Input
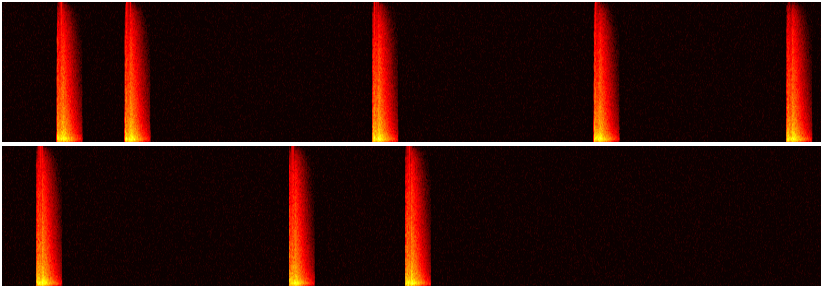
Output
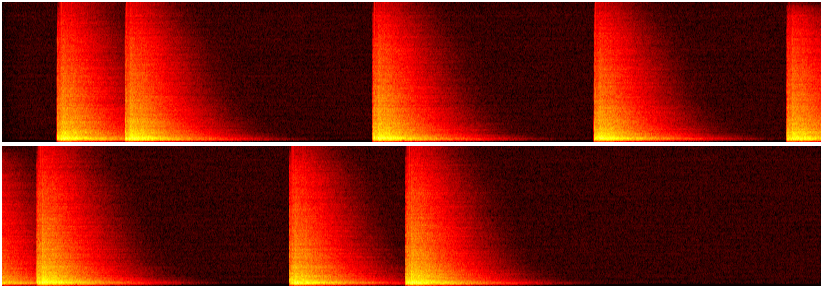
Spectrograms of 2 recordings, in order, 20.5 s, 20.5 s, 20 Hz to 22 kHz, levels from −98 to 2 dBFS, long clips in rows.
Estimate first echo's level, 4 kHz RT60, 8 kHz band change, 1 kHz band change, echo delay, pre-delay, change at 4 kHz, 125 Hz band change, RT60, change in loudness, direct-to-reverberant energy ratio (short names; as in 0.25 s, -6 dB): -6.5 dB, 1.6 s, +7.0 dB, +7.0 dB, 0.127 s, 17 ms, +7.0 dB, under -25 dB, 1.8 s, +3.5 dB, -3.5 dB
